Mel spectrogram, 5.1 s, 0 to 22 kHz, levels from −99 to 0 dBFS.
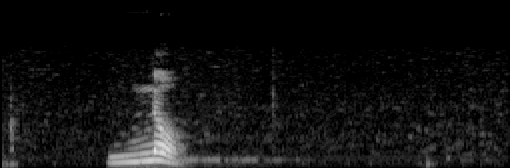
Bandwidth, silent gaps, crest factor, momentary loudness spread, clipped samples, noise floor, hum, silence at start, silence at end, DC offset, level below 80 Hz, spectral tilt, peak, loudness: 6.2 kHz; none; 24 dB; 16 LU; under 0.1%; -77 dBFS; none; 1.1 s; 3.3 s; under 0.1%; -78 dBFS; -9 dB/octave; -6 dBFS; -23 LUFS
